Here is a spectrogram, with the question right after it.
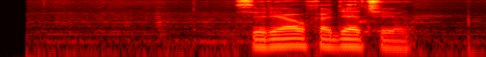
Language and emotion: Russian, neutral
